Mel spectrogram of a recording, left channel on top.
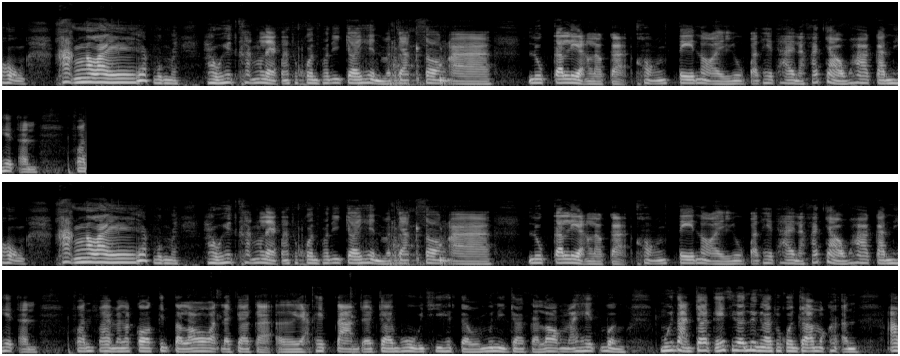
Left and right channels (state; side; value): drops out; left; at 9.8 s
